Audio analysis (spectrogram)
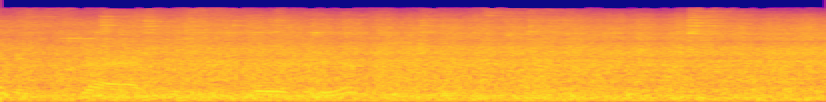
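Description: A long FEC freight train of gondolas and hopper cars rolls past close by, a loud continuous rumble with rhythmic wheel clatter and brief faint squeals, steady throughout.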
